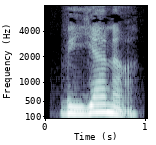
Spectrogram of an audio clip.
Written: vienna

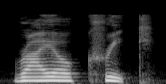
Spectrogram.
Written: rio creek

